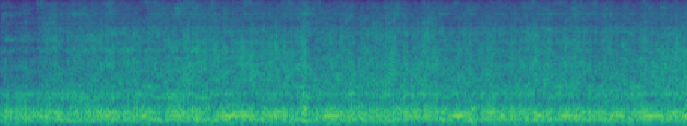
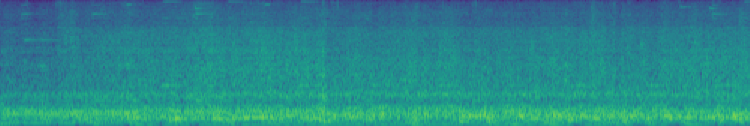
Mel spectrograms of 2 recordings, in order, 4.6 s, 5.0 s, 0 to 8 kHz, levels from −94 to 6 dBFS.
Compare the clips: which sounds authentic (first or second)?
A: second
